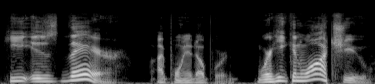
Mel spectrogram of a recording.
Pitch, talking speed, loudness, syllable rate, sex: 130 Hz, 160 wpm, -18 LUFS, 4.7 syllables/s, male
